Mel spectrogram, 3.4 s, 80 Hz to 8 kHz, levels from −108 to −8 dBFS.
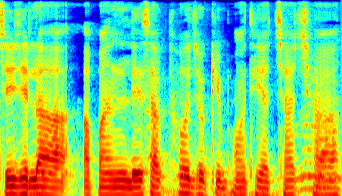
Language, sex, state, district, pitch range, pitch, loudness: Chhattisgarhi, male, Chhattisgarh, Sarguja, 105-115 Hz, 105 Hz, -16 LUFS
